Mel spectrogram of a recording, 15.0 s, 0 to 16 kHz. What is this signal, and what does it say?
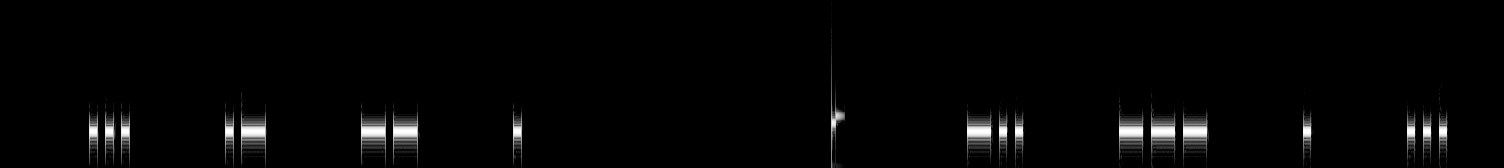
Morse code, heard as a keyed tone, about 15 wpm, spaced as for 7 wpm, 700 Hz. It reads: SAME DOES
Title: 4x Character Spacing - Top 200 Words - 15wpm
